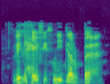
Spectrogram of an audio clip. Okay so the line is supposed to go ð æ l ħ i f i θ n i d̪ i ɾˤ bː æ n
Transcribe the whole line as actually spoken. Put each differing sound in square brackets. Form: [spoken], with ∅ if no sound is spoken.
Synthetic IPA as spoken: ð [i] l ħ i f i θ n i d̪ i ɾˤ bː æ n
